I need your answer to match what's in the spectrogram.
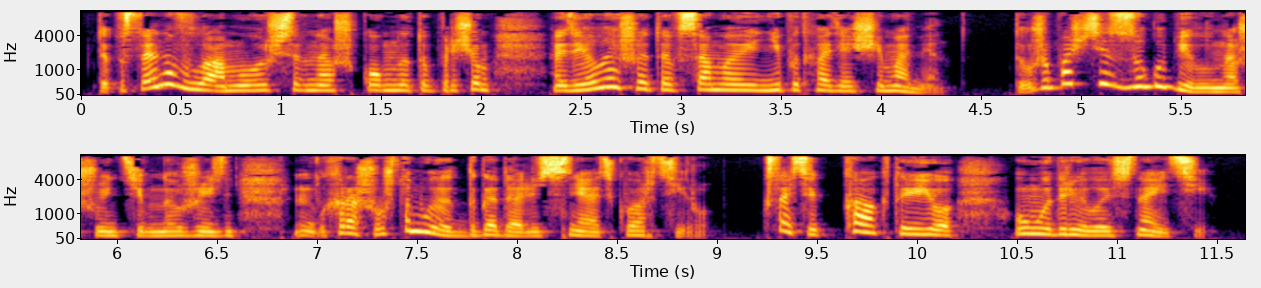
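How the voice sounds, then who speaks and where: A woman's voice: medium pitch, big pitch swings, fast talker, warm tone, no room sound, studio quality. A woman voicing an indignant young husband who speaks with aggrieved emphasis.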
